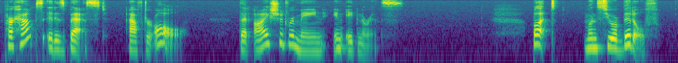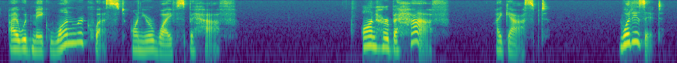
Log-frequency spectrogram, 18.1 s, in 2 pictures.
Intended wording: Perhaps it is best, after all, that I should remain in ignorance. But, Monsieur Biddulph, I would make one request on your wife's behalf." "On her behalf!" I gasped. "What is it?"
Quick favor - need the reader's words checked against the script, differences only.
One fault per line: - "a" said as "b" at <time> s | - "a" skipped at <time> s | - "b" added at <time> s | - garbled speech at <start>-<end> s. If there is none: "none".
none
